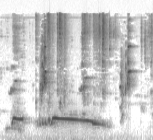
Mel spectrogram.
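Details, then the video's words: Nias hill myna's natural voice for training: a clear, sustained whistle that holds level and then drops gently, with a short lower note before it and soft rasping noises around. "Suara Asli Burung jalak nias"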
